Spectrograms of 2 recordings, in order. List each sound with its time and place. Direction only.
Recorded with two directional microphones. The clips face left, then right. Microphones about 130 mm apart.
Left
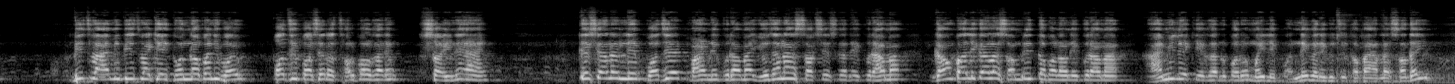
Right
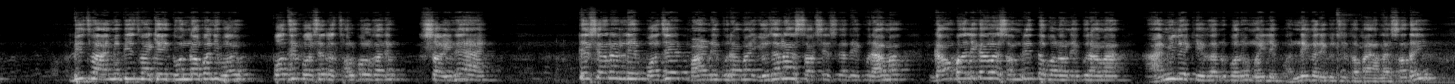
0.7 s a man's voice: 40° left (ahead or behind)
